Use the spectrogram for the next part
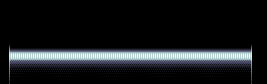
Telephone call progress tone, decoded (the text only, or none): dial tone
